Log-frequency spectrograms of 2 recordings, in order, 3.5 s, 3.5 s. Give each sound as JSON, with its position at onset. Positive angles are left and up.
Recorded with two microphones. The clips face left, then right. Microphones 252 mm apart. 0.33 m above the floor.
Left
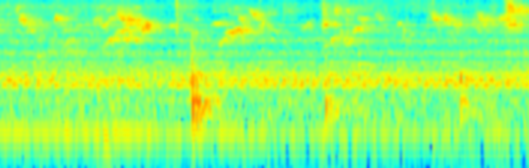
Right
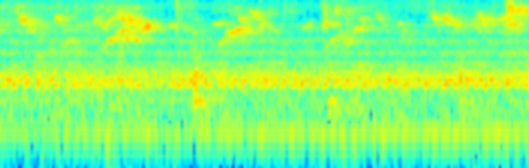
{"t": 1.3, "sound": "footsteps", "side_deg": 75, "distance_m": 1.9}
